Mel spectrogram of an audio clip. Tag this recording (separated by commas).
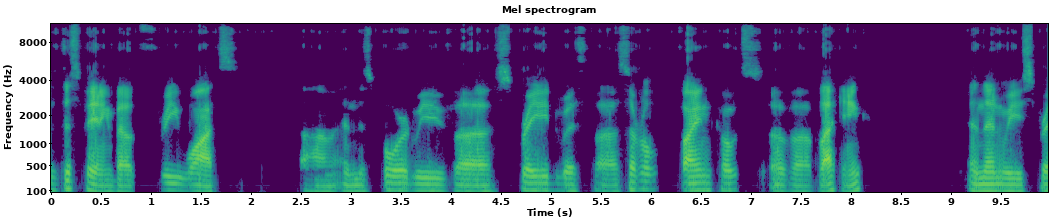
Speech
